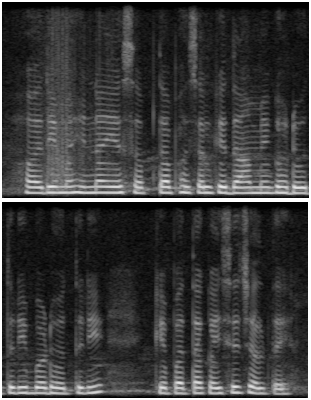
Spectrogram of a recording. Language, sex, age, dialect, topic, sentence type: Magahi, female, 36-40, Southern, agriculture, question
